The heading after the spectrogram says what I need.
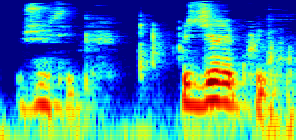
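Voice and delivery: whisper. Real, not acted. Muttering doubt to herself.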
